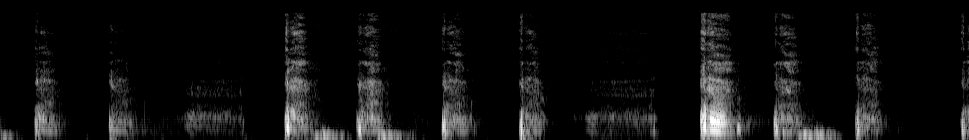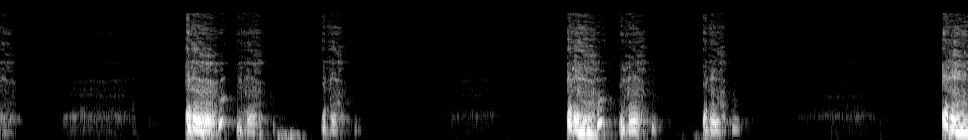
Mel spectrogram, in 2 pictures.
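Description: Repeated short, harsh cough bursts in clusters with pauses and soft throat sounds between, about twenty coughs over fifteen seconds; morning coughing episode.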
